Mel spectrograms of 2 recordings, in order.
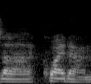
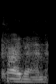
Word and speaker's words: Kwaidan: I have to say probably my all-time favorite foreign horror film is Kwaidan, or Kaidan, however you want to pronounce it, from Japan.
